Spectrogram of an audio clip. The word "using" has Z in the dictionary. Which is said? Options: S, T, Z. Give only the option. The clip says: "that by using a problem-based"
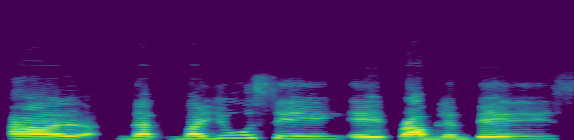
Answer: S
